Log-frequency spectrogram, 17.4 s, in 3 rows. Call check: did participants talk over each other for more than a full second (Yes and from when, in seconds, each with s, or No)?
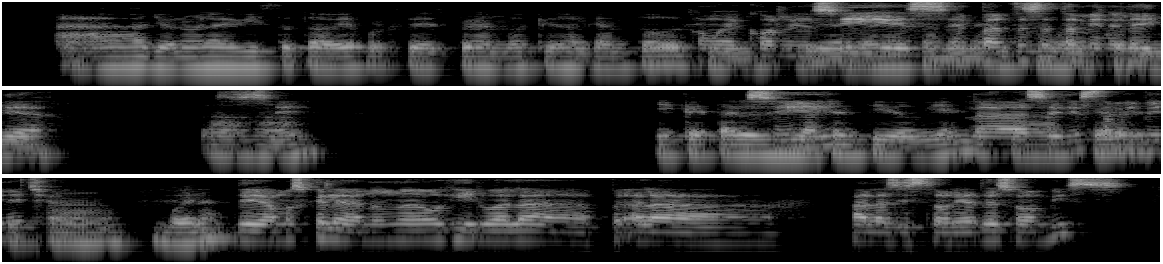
Yes, from 3.4 s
